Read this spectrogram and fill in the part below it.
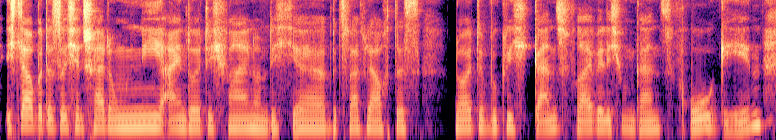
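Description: Thoughtful writer with a mellow voice. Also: female voice, low voice, little pitch movement, moderate pace. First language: Russian. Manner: thoughtful, reflective, searching for words. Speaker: novelist and translator. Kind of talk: radio interview guest. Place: radio studio.

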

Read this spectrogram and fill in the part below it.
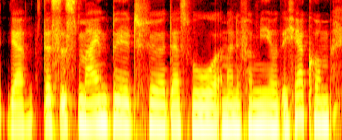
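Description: Thoughtful writer with a mellow voice. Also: female voice, deep voice, level tone, measured pace. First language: Russian. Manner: thoughtful, reflective, searching for words. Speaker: novelist and translator. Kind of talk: radio interview guest. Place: radio studio.

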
